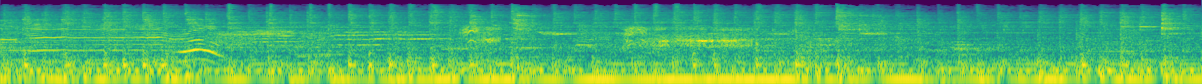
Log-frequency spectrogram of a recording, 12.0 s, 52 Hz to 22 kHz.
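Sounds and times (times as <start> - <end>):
vocal cry: 0.0 - 8.7
drum strokes: 0.0 - 12.0
loud psychedelic rock music: 0.0 - 12.0
noisy guitars: 0.0 - 12.0.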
